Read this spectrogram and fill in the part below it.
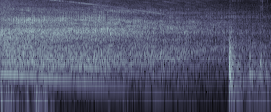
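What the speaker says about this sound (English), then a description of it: "I will hit this on the grinder right quick just to clean that up" A bench grinder cleans up a hydraulic cylinder fitting from a Massey Ferguson tractor, a loud continuous whine that slowly winds down as the grinder spins off, followed by a couple of soft knocks.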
